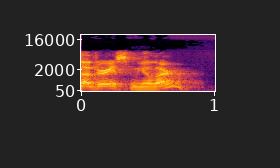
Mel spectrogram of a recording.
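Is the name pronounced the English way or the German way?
English. The name is said with an English pronunciation.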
